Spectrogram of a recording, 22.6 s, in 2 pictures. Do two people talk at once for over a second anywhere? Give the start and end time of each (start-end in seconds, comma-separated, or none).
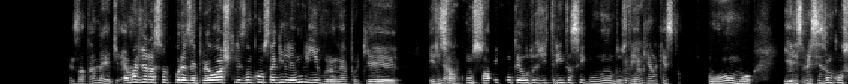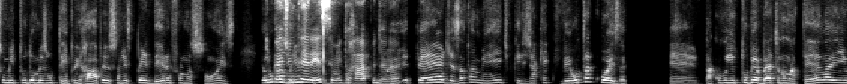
14.8-16.7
